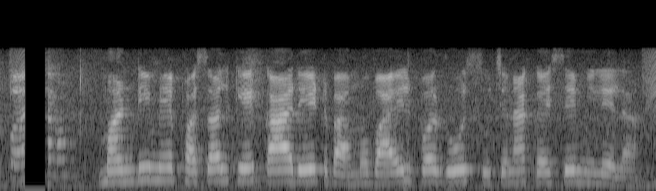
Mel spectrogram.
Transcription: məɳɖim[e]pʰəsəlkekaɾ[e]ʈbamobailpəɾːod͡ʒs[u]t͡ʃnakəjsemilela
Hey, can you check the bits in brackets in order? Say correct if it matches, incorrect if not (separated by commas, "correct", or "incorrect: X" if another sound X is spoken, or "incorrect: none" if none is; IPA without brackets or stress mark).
correct, correct, correct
